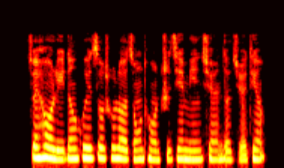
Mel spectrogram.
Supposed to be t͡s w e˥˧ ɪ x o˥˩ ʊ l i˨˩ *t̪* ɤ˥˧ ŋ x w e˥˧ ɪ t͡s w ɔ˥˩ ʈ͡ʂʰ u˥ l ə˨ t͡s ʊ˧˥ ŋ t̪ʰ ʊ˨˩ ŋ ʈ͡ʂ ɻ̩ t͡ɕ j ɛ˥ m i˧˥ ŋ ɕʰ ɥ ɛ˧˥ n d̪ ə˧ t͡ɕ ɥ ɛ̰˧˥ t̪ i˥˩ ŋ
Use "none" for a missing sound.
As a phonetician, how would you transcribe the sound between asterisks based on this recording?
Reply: t̪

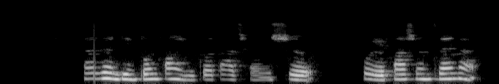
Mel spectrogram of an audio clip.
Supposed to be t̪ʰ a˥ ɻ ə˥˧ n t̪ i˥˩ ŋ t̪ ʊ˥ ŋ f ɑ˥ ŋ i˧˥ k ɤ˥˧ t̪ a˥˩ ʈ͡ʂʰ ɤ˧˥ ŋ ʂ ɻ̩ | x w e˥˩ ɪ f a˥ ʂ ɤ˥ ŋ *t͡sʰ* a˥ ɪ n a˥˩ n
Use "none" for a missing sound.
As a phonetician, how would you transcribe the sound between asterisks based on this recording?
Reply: t͡s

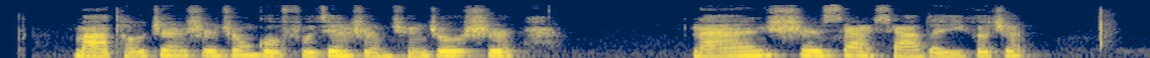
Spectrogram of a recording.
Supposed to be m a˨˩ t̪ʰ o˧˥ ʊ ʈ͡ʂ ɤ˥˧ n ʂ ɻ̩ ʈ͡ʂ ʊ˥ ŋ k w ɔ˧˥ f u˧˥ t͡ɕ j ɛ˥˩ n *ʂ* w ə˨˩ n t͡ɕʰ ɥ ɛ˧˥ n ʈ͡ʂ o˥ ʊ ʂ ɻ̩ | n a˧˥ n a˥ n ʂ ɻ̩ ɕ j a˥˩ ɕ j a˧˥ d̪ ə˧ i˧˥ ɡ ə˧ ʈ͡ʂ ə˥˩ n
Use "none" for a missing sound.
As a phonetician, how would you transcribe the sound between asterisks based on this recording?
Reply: ʂ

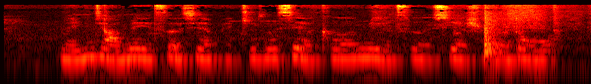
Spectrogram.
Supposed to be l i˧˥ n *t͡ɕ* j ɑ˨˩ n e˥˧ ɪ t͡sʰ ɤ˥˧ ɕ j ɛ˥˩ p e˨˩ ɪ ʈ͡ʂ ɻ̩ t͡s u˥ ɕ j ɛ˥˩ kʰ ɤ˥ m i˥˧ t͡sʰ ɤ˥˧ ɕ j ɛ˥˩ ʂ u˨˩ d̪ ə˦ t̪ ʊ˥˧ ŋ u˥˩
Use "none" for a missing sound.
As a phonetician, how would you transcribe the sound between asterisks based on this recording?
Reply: t͡ɕ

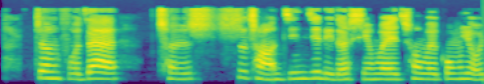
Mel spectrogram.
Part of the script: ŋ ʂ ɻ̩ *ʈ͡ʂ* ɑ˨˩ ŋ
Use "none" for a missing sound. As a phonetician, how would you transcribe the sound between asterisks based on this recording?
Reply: ʈ͡ʂʰ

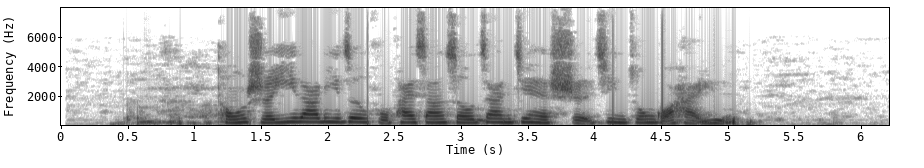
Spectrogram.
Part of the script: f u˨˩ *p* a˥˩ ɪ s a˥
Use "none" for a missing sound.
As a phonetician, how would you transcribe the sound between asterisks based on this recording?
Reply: pʰ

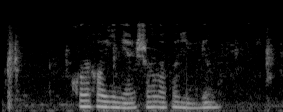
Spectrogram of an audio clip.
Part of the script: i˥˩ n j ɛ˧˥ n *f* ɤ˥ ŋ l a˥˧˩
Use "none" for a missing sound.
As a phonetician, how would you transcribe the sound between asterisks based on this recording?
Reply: ʂ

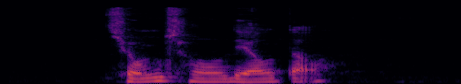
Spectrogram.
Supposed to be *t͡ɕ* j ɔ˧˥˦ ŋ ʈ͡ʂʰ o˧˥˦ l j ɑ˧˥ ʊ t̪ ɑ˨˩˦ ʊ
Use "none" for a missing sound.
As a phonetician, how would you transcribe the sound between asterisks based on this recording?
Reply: t͡ɕʰ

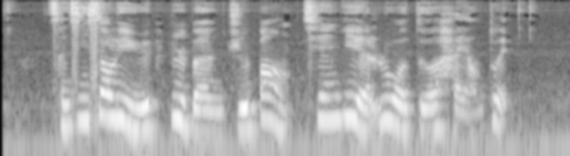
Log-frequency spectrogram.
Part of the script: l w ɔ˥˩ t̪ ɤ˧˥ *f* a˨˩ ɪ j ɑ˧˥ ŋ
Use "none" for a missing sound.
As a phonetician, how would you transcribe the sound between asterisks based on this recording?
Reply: x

